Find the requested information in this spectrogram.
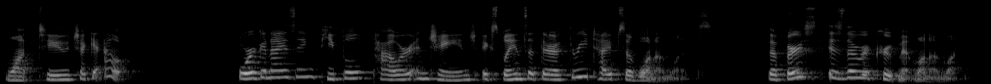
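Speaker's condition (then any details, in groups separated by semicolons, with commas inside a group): No condition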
